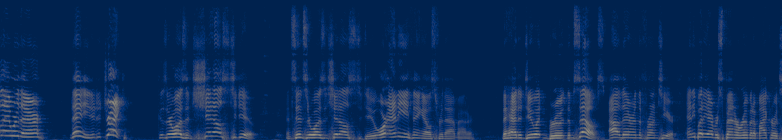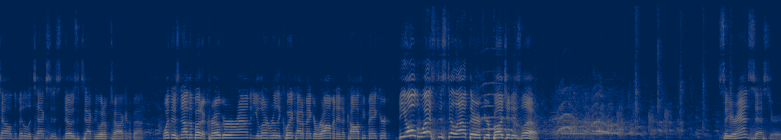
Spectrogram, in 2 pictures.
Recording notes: Recorded LIVE at Chicago’s Historic Green Mill Lounge on July 15th 2023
